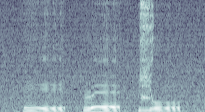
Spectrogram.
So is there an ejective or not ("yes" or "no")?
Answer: no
